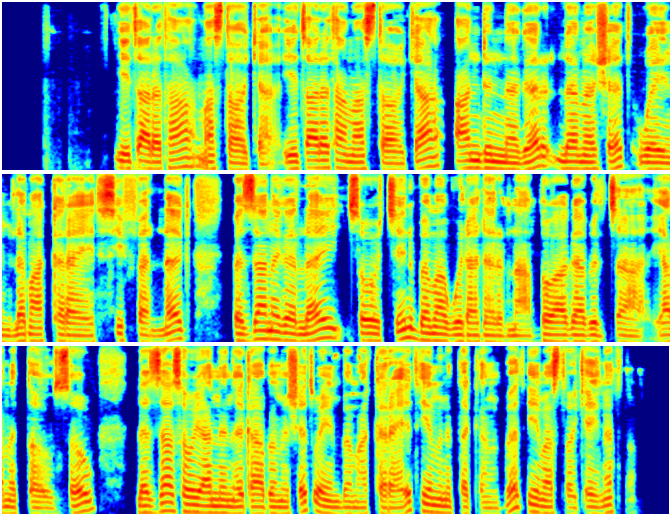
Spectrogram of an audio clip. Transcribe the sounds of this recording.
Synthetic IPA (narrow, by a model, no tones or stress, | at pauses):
jɛt͡ʃʼaɾət̪ʰamʔast̪ʰawɔkʲʼja̰jɛt͡ʃʼaɾət̪ʰamast̪ʰawkʼjaːnd̪ɨnːəɡəɾləməʃɛt̪ʼwɔjɪmləmakʰːəɾajɛt̪sifːəlːəɡbəzːanəɡəɾlajsəwo̞t͡ʃːɪnbəmawːɔd̪ad̪əɾɨnːabəwaɡaβɨlt͡ʃʼajamət̪ʼːawnsəwləzːasəwjanːɨnɨkʼabəməʃɛt̪ʼwɔjɪmbəmakʰːəɾajɛt̪jɛmːɨnːɨt̪ʼːəkʼːəmɨbːət̪jɛmast̪ʰawɔkʼjainət̪nəw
